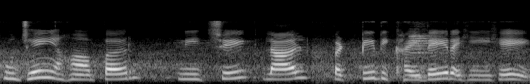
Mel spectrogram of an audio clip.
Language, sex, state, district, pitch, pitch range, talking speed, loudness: Hindi, female, Madhya Pradesh, Dhar, 245 Hz, 235-280 Hz, 115 wpm, -17 LUFS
